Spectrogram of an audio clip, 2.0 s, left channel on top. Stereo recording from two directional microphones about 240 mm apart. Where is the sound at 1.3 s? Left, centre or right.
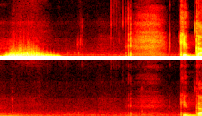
Left.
